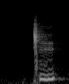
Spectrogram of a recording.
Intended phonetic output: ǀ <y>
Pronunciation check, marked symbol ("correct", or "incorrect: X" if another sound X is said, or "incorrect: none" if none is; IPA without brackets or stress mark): correct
